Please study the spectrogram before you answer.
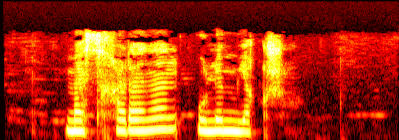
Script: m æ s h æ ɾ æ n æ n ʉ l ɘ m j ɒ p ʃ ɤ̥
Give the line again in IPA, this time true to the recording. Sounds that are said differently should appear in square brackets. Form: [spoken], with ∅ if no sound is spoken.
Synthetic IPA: m æ s [χ] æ ɾ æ n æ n ʉ l ɘ m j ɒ [q] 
